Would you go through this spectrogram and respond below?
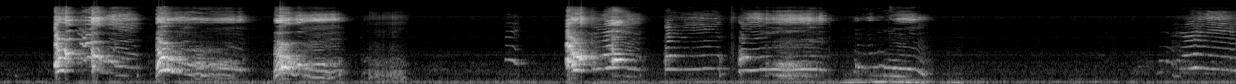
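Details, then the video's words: French Bulldog in his cage throwing a tantrum: a run of harsh barks, then quieter gaps, then wavering harmonic whines and yelps that rise and fall, with one final whine at the end; steady low hum. "FRENCH BULLDOG THROWS TANTRUM IN HIS CAGE!!"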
